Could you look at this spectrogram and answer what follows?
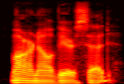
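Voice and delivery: usual speaking voice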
